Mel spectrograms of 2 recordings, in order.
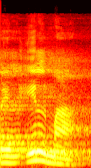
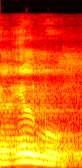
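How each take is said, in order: First: The word ends with an a vowel. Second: The word ends with a u vowel.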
